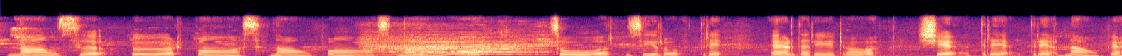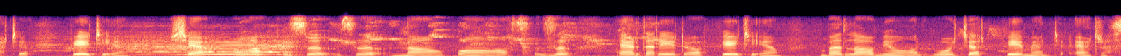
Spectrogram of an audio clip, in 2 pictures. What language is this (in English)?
Kashmiri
